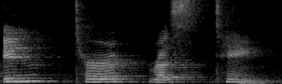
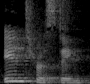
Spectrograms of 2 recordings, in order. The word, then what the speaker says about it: interesting: Thực tế từ này sẽ có 2 cách phát âm. Các bạn có thể phát âm theo kiểu 4 âm tiết là interesting. Hoặc chúng ta bỏ cái âm ơ này đi, chúng ta là interesting. Sẽ chỉ còn có 3 âm tiết thôi.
